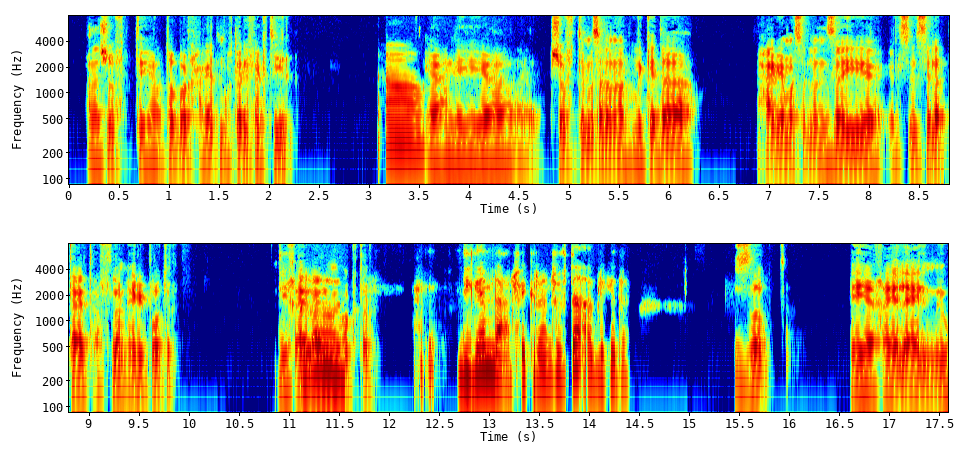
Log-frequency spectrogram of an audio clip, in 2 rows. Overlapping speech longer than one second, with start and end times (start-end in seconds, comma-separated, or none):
none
